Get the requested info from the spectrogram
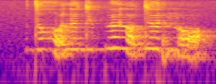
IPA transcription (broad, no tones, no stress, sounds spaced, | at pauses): d ɐ ʁʷ ə̰ l œ d ø b œ l ɔ̰ d œ ɾ ə̰ n ɔ̰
